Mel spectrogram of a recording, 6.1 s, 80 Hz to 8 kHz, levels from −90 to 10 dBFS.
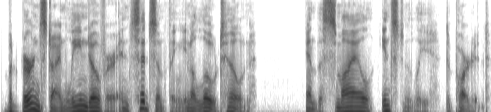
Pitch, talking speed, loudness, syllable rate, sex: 105 Hz, 155 wpm, -18 LUFS, 5.2 syllables/s, male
